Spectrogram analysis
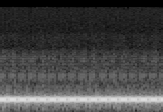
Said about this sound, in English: Let's give him a ring and see if he's answering his phone.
